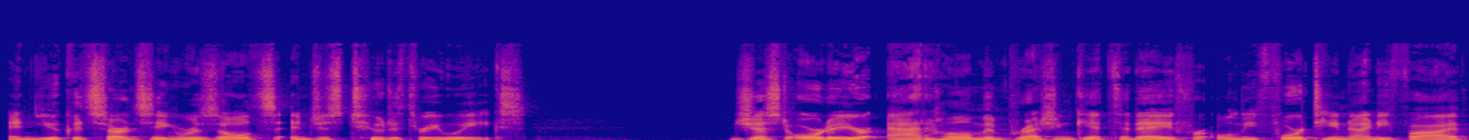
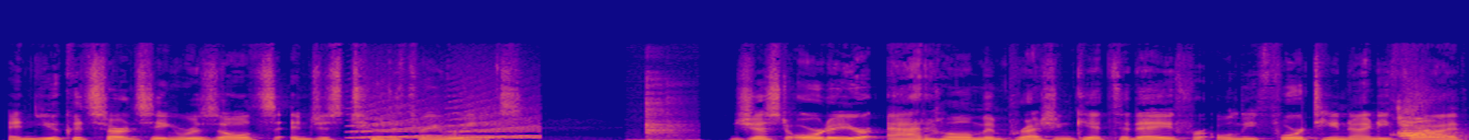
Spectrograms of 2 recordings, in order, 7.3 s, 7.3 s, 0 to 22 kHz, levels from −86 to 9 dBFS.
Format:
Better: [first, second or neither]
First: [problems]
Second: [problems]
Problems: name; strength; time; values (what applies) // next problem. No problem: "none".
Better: first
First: none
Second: siren; noticeable; at 1.5 s; peak 5 dB below the speech // keyboard typing; noticeable; at 3 s; peak 10 dB below the speech // dog barking; very faint; at 7 s; peak 2 dB above the speech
